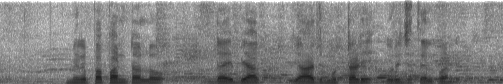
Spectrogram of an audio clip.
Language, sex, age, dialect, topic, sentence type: Telugu, male, 18-24, Telangana, agriculture, question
